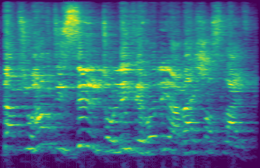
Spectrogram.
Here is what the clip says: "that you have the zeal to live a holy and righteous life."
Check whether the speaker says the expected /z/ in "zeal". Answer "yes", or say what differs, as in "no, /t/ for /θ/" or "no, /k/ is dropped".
no, /s/ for /z/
